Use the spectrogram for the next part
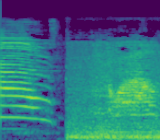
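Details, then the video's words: Pet cat in a compilation of cats said to speak English, giving a clear harmonic meow that falls in pitch and fades, followed by a burst of low background noise. "Cats can talk."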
